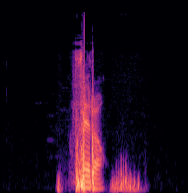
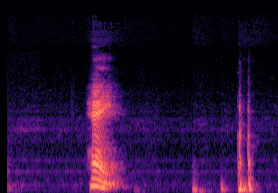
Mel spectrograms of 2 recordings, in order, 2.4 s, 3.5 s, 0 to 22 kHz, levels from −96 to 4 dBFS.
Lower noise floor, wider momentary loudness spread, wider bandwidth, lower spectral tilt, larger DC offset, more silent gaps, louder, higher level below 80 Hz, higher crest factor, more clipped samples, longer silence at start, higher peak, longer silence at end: first, -84 dBFS vs -66 dBFS; second, 18 LU vs 27 LU; first, 15 kHz vs 7 kHz; about the same, -6.5 dB/octave vs -7 dB/octave; neither; neither; first, -16 LUFS vs -20 LUFS; about the same, -42 dBFS vs -44 dBFS; second, 18 dB vs 24 dB; neither; second, 0.7 s vs 1.1 s; about the same, -2 dBFS vs -2 dBFS; first, 0.7 s vs 0.35 s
